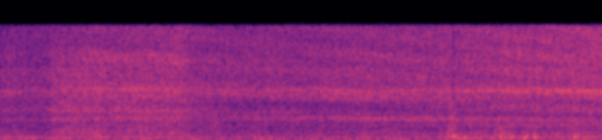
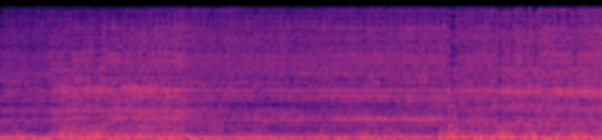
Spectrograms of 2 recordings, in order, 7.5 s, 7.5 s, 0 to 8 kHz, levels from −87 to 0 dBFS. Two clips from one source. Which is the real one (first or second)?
first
